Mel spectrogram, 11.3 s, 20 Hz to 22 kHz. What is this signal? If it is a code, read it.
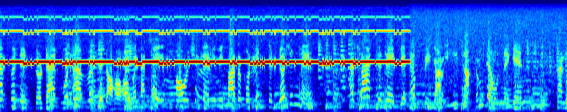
RTTY (45.45 baud, 170 Hz shift), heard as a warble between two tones, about 2250 Hz centre. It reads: … CQ CQ DE I8I I8I I8I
